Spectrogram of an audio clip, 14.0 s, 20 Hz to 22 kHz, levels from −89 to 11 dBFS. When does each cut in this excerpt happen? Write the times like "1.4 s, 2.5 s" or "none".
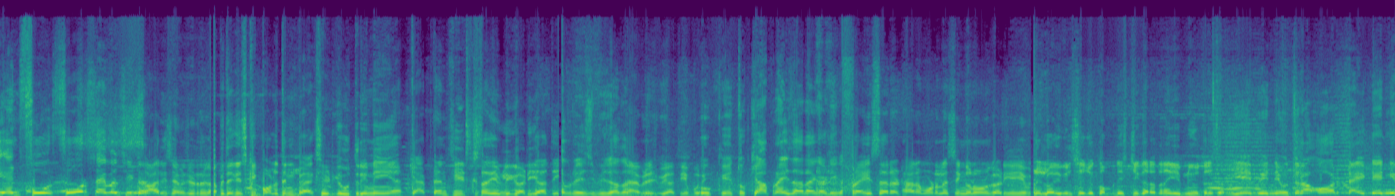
2.1 s, 4.1 s, 5.6 s, 8.4 s, 10.3 s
